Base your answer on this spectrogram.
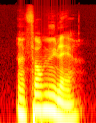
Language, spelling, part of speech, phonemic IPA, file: French, formulaire, noun, /fɔʁ.my.lɛʁ/, Fr-formulaire.ogg
- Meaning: form (document to be filled in)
